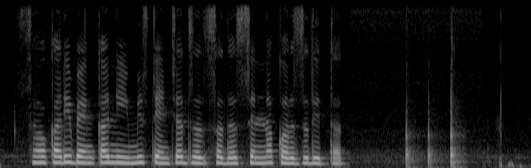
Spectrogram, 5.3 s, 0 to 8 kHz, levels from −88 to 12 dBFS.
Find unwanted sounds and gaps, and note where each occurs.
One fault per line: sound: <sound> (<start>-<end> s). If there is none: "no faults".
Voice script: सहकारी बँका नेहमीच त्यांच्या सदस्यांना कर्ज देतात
sound: thud (4.1-4.7 s)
